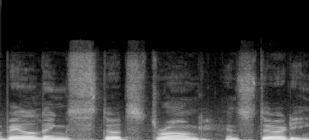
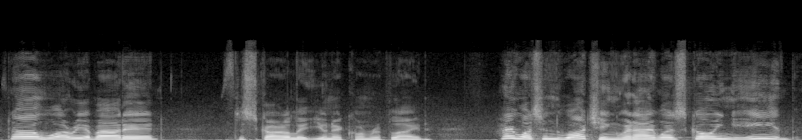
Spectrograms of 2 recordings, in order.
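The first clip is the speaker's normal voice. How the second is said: friendly unicorn voice, much higher; scarlet unicorn; 8 semitones higher than usual. Acted. Unicorn reassuring the mare she bumped, friendly. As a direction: brush it off kindly.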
